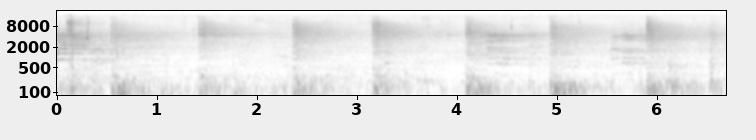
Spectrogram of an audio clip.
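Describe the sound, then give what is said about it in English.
A basketball bounces steadily, about eight heavy, hollow thumps at an even dribbling pace, each one loud with a sharp slap, while indistinct voices murmur underneath. “Hear that? It's a basketball bouncing.”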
